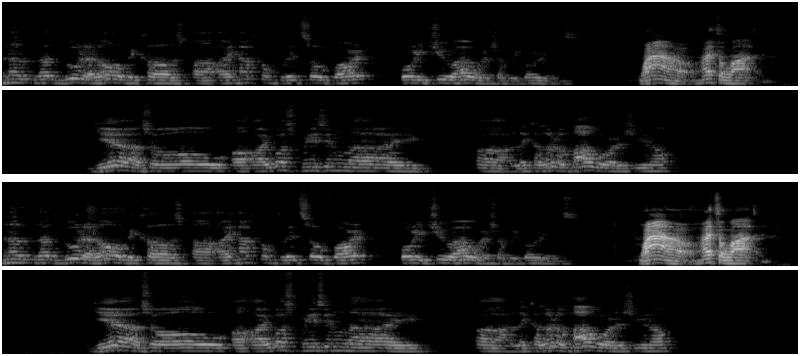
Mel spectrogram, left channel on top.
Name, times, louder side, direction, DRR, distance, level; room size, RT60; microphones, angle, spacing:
voice 1, 0.0-3.7 4.0-5.7 8.8-12.2 12.7-14.6, right 1 dB, 35° right, 2.9 m, -36 dB
voice 2, 6.4-7.7, right 8 dB, 80° right, 0.5 m, -23 dB
5.9 x 4.1 x 4.1 m
head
